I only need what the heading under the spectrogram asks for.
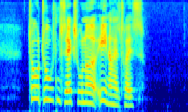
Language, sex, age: Danish, female, 47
